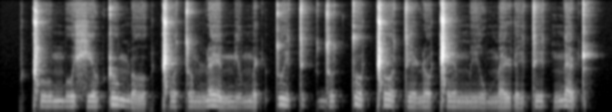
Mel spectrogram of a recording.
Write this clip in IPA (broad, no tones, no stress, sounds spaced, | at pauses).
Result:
ǁ u m u xʲ e w ʈ u m ɽ ʊ | ǁ ʊ t ʊ m ɳ e mʲ u m e ʈ tʷ i t | d u t t̪ ʊ ǁ ʊ t i ɳ ʊ ǁ e m i w m ɛ j ɽ i t i t n ɛ ʈ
